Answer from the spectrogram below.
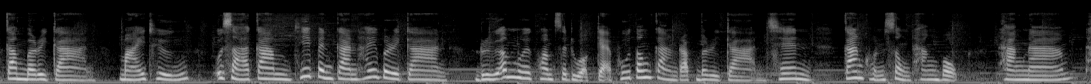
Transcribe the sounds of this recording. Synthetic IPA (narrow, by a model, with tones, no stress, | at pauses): ka˧mbɔː˧ɾi˦˥kaː˧n | maː˩˦jt̪ʰɯ˩˦ŋ | ʔu˨˩t̚saː˩˦a˦˥ka˧mt̪ʰiː˥˩pe˧nkaː˧nɦa˥˩jbɔː˧ɾi˦˥kaː˧n | ɾɯː˩˦ʔa˧mnu˧əjkʰwaː˧msa˧du˨˩əkːɛ̰ː˨˩pʰuː˥˩t̪ɔ˥˩ŋkaː˧nɾa˦˥p̚bɔː˧ɾi˦˥kaː˧nt͡ɕʰe˥˩n | kaː˧nkʰo˩˦nso˨˩ŋt̪ʰaː˧ŋbo˨˩k̚ | t̪ʰaː˧ŋnaː˦˥mtʰ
